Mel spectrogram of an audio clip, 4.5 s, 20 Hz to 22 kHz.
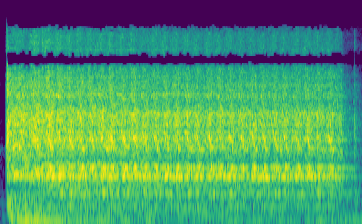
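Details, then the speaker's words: Brand-new Mopar big block in a 1967 Dodge Coronet 500 convertible, started after a valve on one cylinder failed to close fully due to inconsistent valve heights and wrong pushrods; now catches at once and runs steadily, clean healthy start, fixed. "I'm sure you can hear that it's fixed totally different sound"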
